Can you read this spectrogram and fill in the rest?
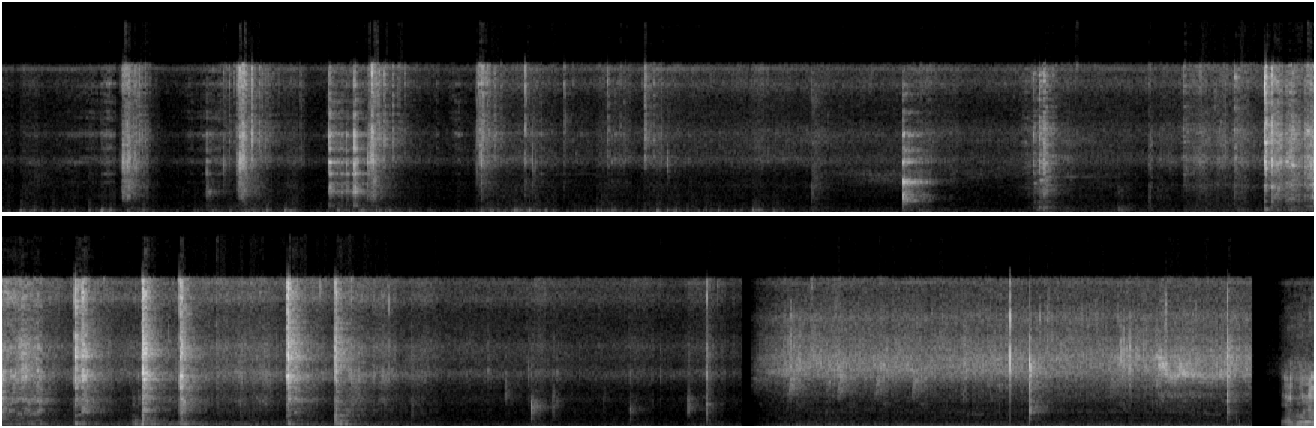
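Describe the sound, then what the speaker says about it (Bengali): Bay leaf, dried chili and panch phoron dropped into hot oil for khichuri, crackling and sizzling in bursts with clinks of a spoon against the pot, a louder hiss near the end; little talk. "এর মধ্যে এখন আমার তেল গরম হয়ে গেছে, এর মধ্যে এখন তেজপাতা দেব, শুকনো মরিচ দিয়ে দেব, আর পাঁচফোড়ন দিয়ে দেব"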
